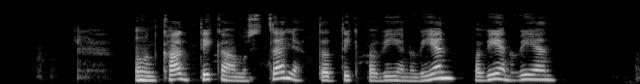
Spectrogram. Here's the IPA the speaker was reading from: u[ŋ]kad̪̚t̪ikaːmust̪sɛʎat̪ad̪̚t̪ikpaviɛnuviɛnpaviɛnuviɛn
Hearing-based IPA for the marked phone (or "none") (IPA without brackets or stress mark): n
